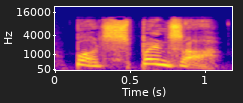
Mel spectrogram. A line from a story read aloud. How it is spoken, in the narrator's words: he almost howled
